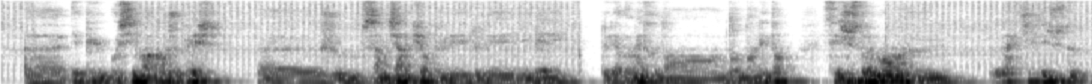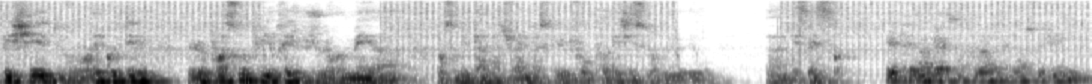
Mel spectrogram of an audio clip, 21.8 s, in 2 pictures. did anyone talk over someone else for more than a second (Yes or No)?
No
